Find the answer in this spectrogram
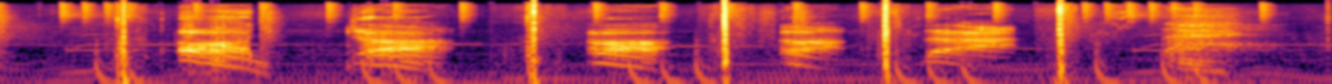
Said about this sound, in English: I love slapping around people. It really makes my day.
